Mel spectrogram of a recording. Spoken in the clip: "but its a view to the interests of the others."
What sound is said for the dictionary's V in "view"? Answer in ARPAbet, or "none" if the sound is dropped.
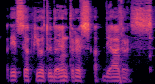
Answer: P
